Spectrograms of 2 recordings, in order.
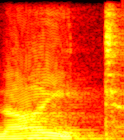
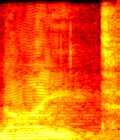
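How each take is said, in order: The two takes are said the same way.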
